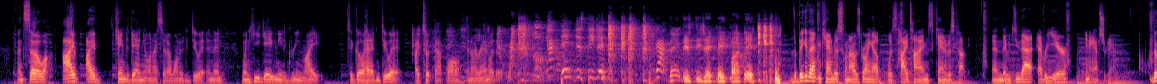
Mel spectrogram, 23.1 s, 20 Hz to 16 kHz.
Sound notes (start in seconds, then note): 10.1 beatboxing; 12.1 beatboxing; 14.9 beat boxing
